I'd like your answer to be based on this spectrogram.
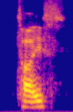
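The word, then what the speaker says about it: Theis: Is it Thies? Thies, how do you pronounce his name? – Thies. – Okay, yeah.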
